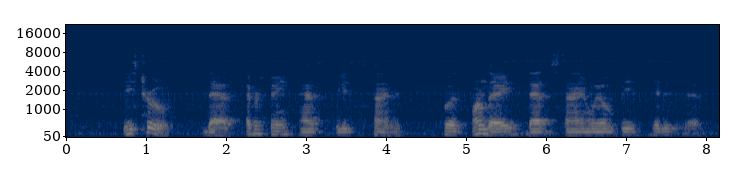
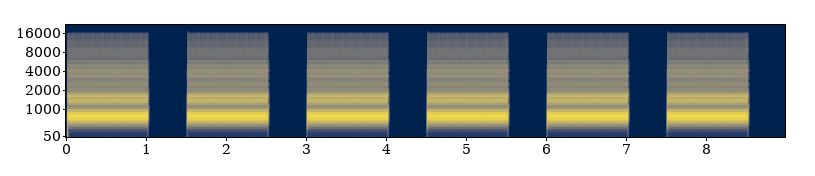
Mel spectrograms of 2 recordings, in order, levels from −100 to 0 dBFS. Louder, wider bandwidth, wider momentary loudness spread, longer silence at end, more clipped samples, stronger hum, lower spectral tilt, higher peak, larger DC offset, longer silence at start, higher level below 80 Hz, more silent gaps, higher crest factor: second, -58 LUFS vs -5 LUFS; about the same, 12.5 kHz vs 13 kHz; first, 10 LU vs 7 LU; second, 0.25 s vs 0.5 s; neither; neither; first, -7 dB/octave vs 1 dB/octave; second, -40 dBFS vs 0 dBFS; neither; first, 0.7 s vs 0 s; second, under -90 dBFS vs -74 dBFS; second, none vs 1.04-1.50 s, 2.54-3.00 s, 4.04-4.50 s, 5.54-6.00 s, 7.04-7.50 s; first, 18 dB vs 6 dB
